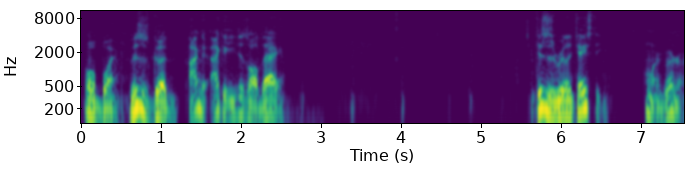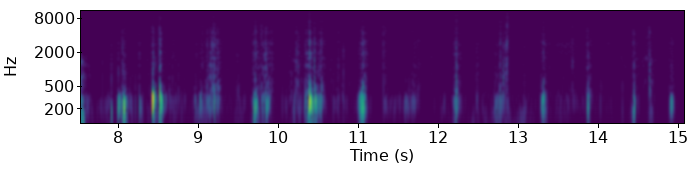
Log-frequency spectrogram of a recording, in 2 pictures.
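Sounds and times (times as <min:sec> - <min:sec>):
chewing crunchy granola: 0:01.7 - 0:05.7, 0:06.6 - 0:15.0
crinkly packet rustling: 0:07.8 - 0:15.0.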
